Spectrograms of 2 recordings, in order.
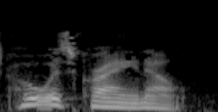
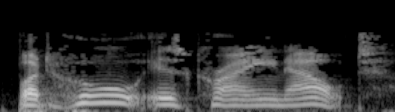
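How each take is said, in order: First: Said in the usual way. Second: Loud, slow and high; emphatic cry. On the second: Real, not acted. Preacher calling out slowly and loudly to the congregation. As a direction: call it out slowly to the crowd.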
